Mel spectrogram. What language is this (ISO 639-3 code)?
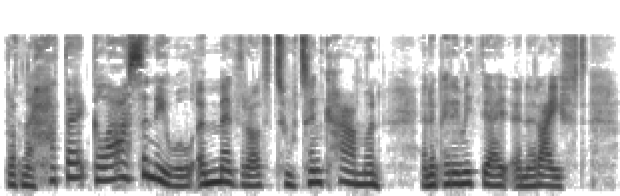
cym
